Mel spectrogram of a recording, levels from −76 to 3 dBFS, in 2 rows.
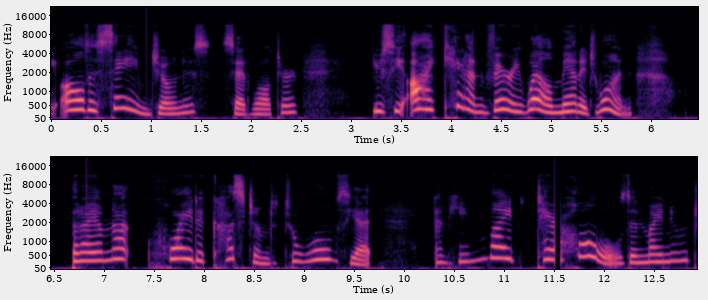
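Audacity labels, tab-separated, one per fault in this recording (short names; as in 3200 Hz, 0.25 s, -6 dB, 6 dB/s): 0.950000	0.950000	pop -15 dBFS
6.820000	6.820000	pop -9 dBFS
11.500000	11.560000	gap 64 ms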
